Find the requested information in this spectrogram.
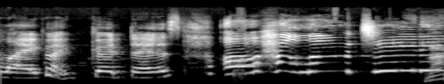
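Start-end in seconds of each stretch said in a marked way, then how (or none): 1.7-3.3 high, drawn-out squeal of welcome; delighted greeting. Real, not acted. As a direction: greet a much-missed friend, high and slow. Greeting a returning viewer.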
